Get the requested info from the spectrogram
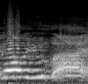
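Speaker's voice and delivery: put-on high, loud, hurt child's cry; hammed-up betrayed nephew; wailing kid. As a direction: wail the accusation like a small kid. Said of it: "he was like".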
